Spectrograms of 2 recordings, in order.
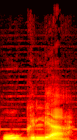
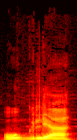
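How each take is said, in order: First: The stress is on the last syllable. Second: The same.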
